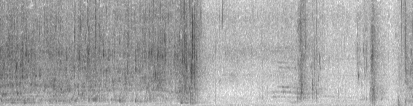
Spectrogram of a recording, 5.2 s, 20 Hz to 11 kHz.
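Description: Clear water, about 20 liters, poured into a container makes a dense rushing splash that stops abruptly partway through, leaving a quiet room with a few faint knocks and splashes.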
